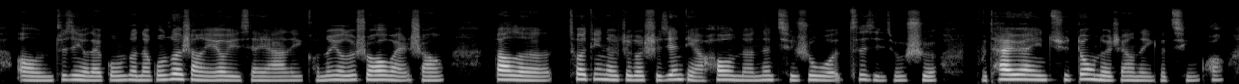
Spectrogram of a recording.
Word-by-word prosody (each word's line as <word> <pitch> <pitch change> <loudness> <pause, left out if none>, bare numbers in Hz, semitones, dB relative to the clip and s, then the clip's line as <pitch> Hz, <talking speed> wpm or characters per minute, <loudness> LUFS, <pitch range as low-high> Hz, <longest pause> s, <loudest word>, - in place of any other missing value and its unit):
呃， 190 -2 0
最 215 0 -6
近 215 0 +1
有 200 -2 +2
在 190 0 0
工 200 +2 -3
作， 210 - 0
那 200 0 -1
工 215 +2 -1
作 240 +1 +5
上 215 -4 0
也 190 - -2
有 195 0 +1
一 190 -1 -2
些 190 +1 -5
压 185 0 -2
力， 190 0 -7
可 190 - -13
能 200 +2 -2
有 210 -1 +1
的 210 +1 0
时 220 - -3
候 215 0 +5
晚 190 -2 -1
上 190 -1 -4 0.5
到 220 -1 +8
了 190 -2 +1
特 240 -1 +3
定 235 0 -2
的 210 -1 +1
这 210 0 -2
个 200 0 +1
时 200 -1 -4
间 220 +2 +1
点 195 -5 -3
后 215 +2 +2
呢， 195 -1 -3
那 205 +2 -2
其 205 -1 -5
实 200 +2 -5
我 195 -2 -1
自 225 -1 -5
己 195 -3 -7
就 190 +1 -8
是 190 -1 -3 0.4
不 190 - -9
太 230 +5 +8
愿 225 -1 +5
意 210 - +1
去 210 +1 -7
动 235 +1 +2
的 195 -2 +1
这 195 +1 -5
样 190 -1 -2
的 185 0 -3
一 180 - -7
个 185 0 -9
情 185 +2 -10
况。 205 +1 -10
200 Hz, 285 characters per minute, -21 LUFS, 190-215 Hz, 0.5 s, 到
